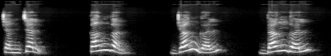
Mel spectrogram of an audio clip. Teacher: अनुस्वार देखिए। इसका उच्चारण नाक से होता है।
